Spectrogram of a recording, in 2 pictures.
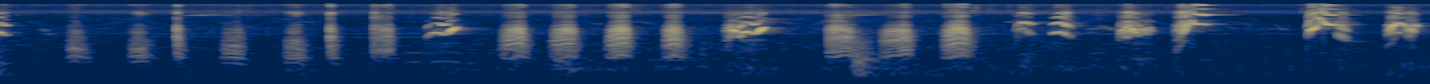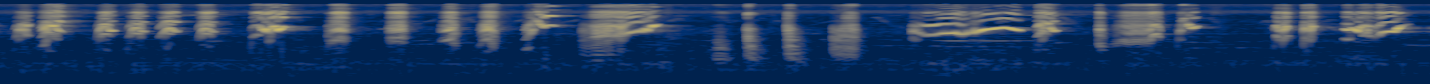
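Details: Vigorous Javan myna song, used as a lure and teaching sound for raw mynas: a long, unbroken series of rasping, crackling notes, short whistles and squawks, with a warbling whistled passage near the end.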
